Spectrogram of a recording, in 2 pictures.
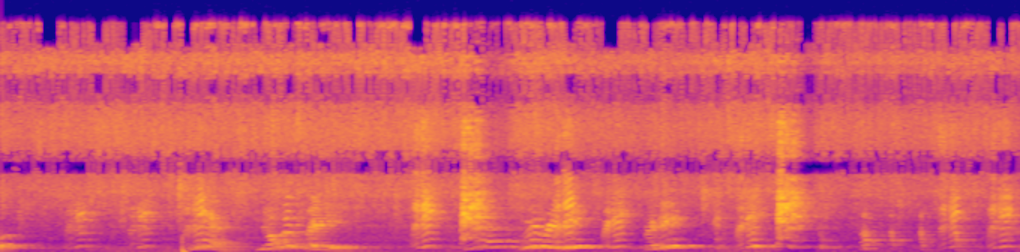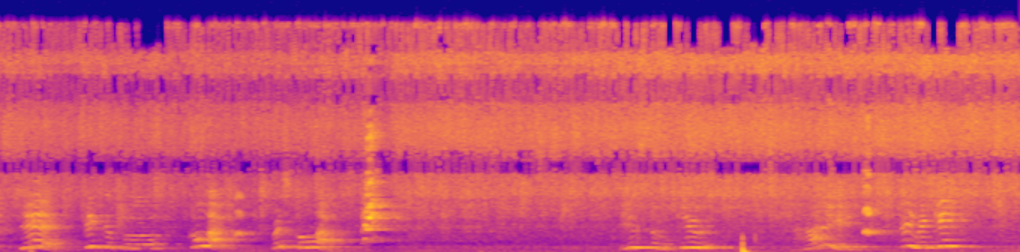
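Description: A monk parakeet chatters in quick bursts of squawky, speech-like notes over a steady hiss of spraying water.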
